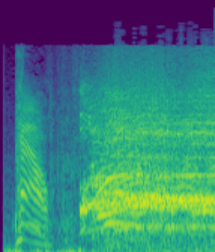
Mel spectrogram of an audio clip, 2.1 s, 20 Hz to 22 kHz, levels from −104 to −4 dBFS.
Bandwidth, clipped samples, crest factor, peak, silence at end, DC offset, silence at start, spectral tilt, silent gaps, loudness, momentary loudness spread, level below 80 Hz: 11 kHz; under 0.1%; 8 dB; -6 dBFS; 0 s; under 0.1%; 0.05 s; -3 dB/octave; none; -14 LUFS; 11 LU; -36 dBFS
